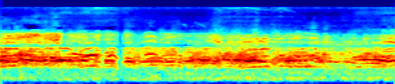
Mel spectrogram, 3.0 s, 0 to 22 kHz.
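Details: A huge flock of geese on 3 September 2022 honks nonstop, countless nasal calls blending into one thick, unbroken chorus, with a short lull just before the one-second mark.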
